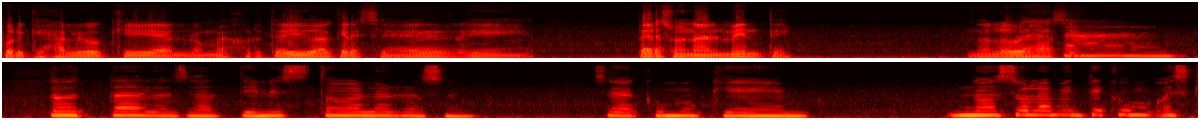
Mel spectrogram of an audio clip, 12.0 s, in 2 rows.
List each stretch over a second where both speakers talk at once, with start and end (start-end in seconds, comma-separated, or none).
none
